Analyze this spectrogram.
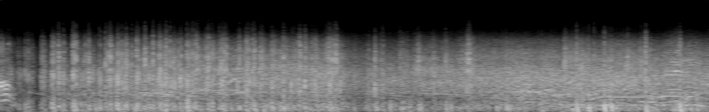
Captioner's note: booming fireworks; crowd shouting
